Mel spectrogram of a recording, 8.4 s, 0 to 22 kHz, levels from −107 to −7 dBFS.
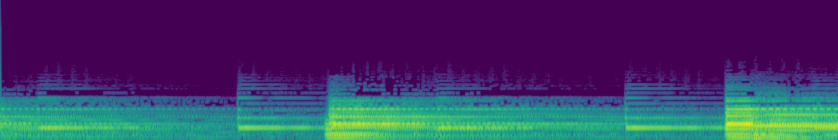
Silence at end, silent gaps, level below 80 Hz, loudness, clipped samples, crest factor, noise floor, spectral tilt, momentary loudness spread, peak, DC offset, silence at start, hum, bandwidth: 0 s; none; -38 dBFS; -24 LUFS; under 0.1%; 18 dB; -47 dBFS; -15.5 dB/octave; 21 LU; -6 dBFS; under 0.1%; 0 s; none; 2.1 kHz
